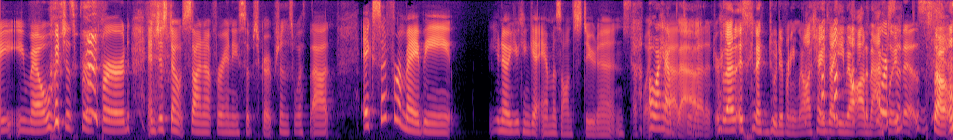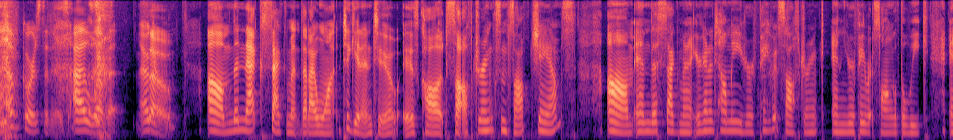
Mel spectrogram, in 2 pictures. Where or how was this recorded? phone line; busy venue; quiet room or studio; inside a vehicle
quiet room or studio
